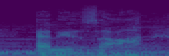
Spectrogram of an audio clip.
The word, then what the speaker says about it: Eleazar: okay I got you Tina not speak here Eleazar that's how you say his name why don't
